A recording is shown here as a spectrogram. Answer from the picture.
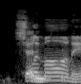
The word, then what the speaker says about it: Slimani: I've got enough views for Slimani, I think it's pronounced. I'll get that one. But yeah, Slimani, isn't it? – Slimani.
